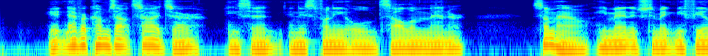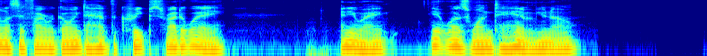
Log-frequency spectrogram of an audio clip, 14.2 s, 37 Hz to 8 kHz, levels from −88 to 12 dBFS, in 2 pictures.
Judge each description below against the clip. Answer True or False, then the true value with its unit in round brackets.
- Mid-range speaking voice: False (75 Hz)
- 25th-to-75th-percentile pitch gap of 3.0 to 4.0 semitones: False (2.5 semitones)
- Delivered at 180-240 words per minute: False (165 wpm)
